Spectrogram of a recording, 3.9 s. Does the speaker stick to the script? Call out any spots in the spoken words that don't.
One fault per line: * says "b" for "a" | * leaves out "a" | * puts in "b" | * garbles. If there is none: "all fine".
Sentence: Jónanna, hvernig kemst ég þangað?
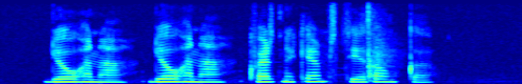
* puts in "jónanna"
